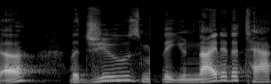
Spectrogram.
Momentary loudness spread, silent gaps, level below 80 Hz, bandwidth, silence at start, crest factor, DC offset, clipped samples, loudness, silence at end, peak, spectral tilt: 11 LU; none; -76 dBFS; 16 kHz; 0 s; 22 dB; under 0.1%; under 0.1%; -28 LUFS; 0 s; -6 dBFS; -4.5 dB/octave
